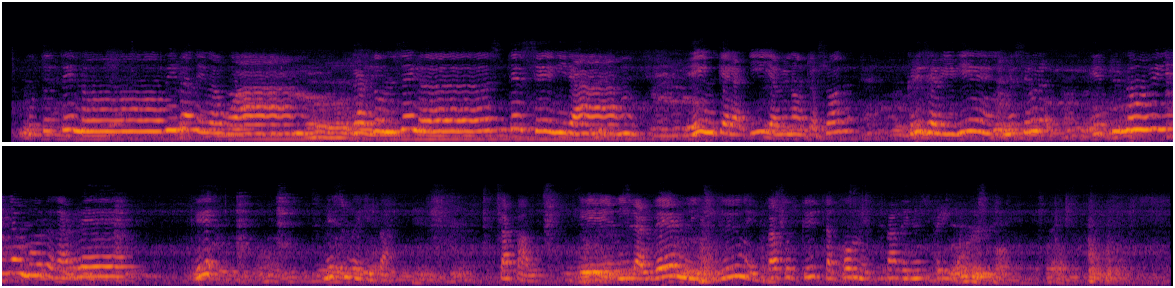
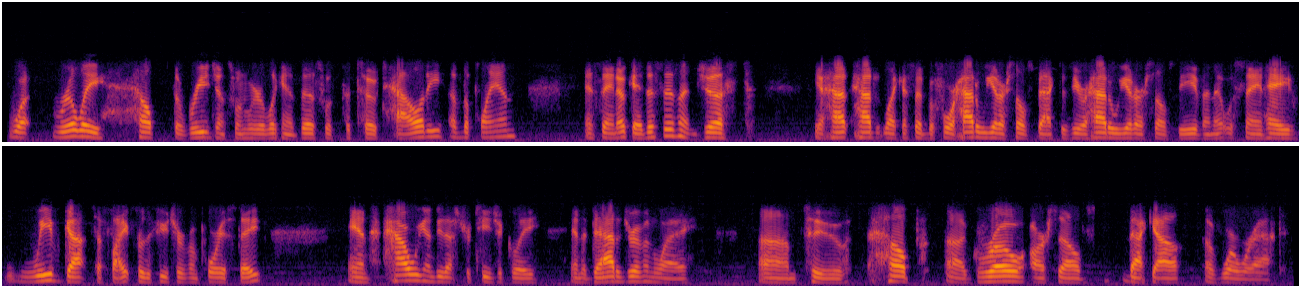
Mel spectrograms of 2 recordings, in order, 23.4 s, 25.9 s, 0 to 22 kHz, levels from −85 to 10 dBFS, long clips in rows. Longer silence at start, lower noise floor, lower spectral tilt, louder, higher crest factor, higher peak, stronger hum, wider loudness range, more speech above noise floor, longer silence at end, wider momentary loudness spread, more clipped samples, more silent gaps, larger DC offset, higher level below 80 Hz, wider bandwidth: about the same, 0.15 s vs 0.05 s; second, -44 dBFS vs -56 dBFS; first, -9.5 dB/octave vs -7 dB/octave; about the same, -23 LUFS vs -21 LUFS; second, 14 dB vs 20 dB; second, -8 dBFS vs -2 dBFS; neither; first, 7 LU vs 4 LU; second, 21 dB vs 34 dB; second, 0.05 s vs 0.25 s; first, 16 LU vs 13 LU; neither; neither; neither; about the same, -60 dBFS vs -60 dBFS; about the same, 5.6 kHz vs 5.2 kHz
